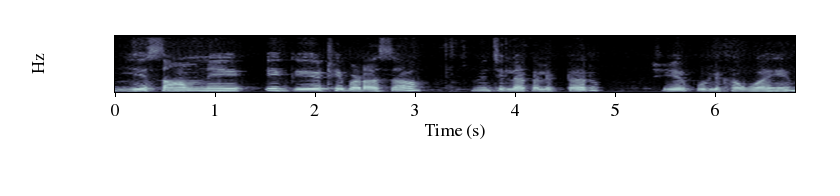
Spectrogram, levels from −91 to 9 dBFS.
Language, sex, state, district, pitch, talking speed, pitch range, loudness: Hindi, female, Maharashtra, Chandrapur, 225 Hz, 125 wpm, 215-240 Hz, -15 LUFS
